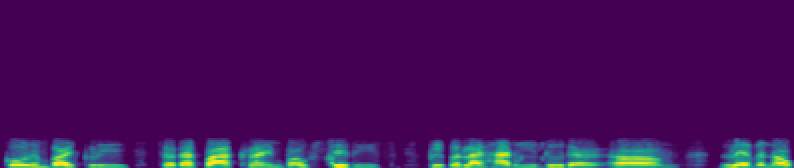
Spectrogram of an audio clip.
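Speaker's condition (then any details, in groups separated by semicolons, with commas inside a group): Hearing loss with speech impediment, congenital; hearing aids since 15 months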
